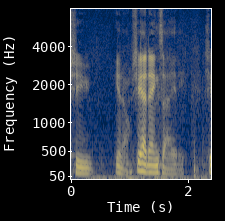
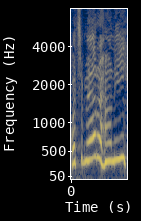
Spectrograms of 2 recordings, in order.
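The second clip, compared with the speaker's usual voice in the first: put-on elderly woman voice, very high; 4 dB louder than usual. The speaker quotes a woman in bed reacting to their face: old lady voice. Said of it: "I can't do Ryan's old lady voice".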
